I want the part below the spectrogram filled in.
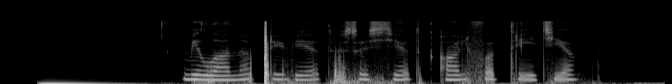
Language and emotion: Russian, sad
